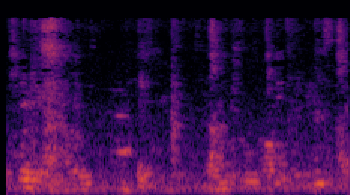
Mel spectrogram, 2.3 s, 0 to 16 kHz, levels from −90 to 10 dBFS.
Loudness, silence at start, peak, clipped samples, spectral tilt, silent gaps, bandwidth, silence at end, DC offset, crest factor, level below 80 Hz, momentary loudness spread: -38 LUFS; 0.05 s; -20 dBFS; under 0.1%; -4.5 dB/octave; none; 11.5 kHz; 0 s; under 0.1%; 18 dB; -66 dBFS; 9 LU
